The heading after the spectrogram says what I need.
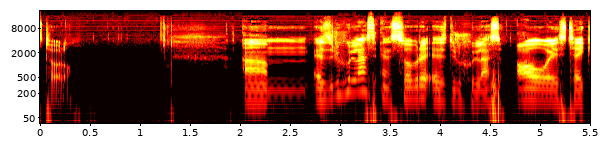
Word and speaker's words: esdrújula: Esdrújulas and sobre esdrújulas. So this one is pretty straightforward. Esdrújulas, the strongest sounding syllable for an esdrújula is the third to last, or the antepenúltima in Spanish.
